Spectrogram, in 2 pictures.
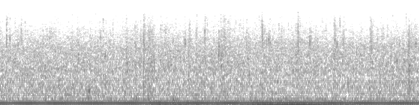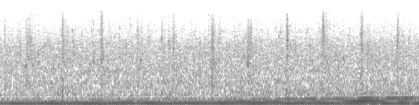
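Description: Rain falls steadily in the video game Inside, a continuous soft patter of drops with a low hum beneath, even in level and with no voices.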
